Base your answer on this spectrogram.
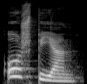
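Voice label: "ошпиян", Komi, female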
